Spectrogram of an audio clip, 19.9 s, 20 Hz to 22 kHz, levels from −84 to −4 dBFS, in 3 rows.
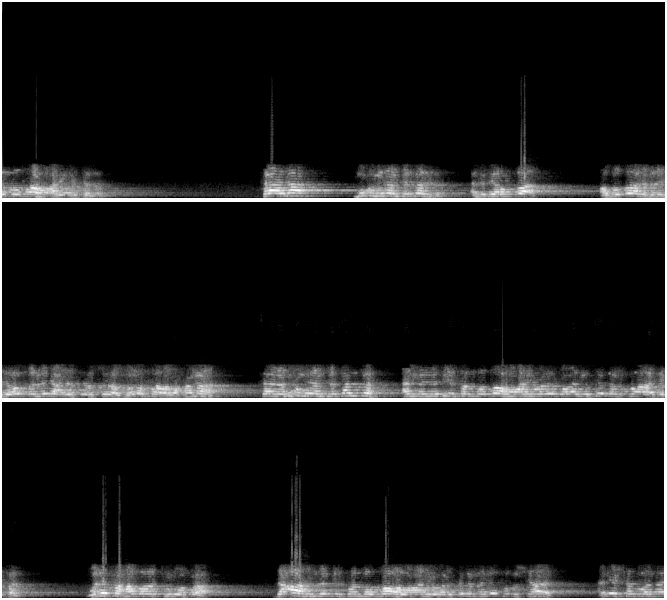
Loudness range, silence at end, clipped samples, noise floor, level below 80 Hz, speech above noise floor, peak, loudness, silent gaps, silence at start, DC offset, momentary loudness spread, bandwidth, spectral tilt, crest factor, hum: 3 LU; 0 s; under 0.1%; -65 dBFS; -66 dBFS; 48 dB; 0 dBFS; -18 LUFS; none; 0 s; under 0.1%; 14 LU; 6 kHz; -5.5 dB/octave; 18 dB; none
